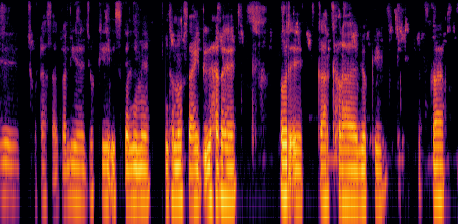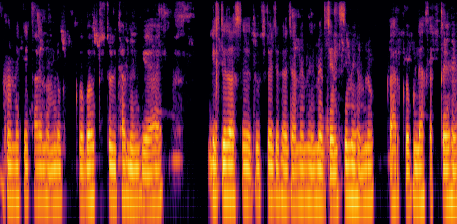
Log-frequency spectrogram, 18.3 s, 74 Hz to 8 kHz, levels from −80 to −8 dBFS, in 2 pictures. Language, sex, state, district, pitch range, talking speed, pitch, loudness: Hindi, male, Bihar, Jamui, 115-125 Hz, 160 wpm, 120 Hz, -22 LUFS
